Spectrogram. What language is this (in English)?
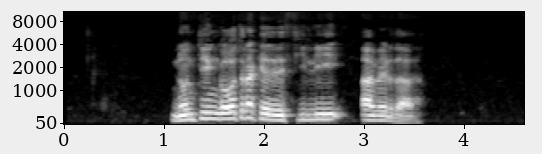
Aragonese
